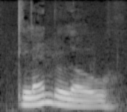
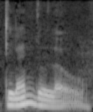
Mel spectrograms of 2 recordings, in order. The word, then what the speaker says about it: Glendalough: Da sieht man Irland, Wicklow Mountains, Glendalough, glaube ich, spricht man das aus, Glendalough.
